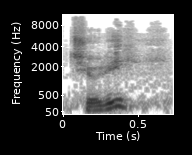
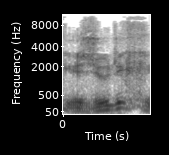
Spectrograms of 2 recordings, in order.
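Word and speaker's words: Zürich: а потом как «цюрих», а потом уже как «цюрищ». Вот и все. – Как это звучит сегодня? – Цюрих, Зюрих на немецком, Зюрих на французском, в общем-то, одинаково почти что.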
